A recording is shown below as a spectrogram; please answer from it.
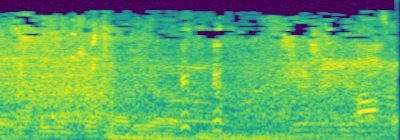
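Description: Basketball arena sound during live play: steady crowd noise with music from the arena speakers, the low rumble strongest in the first part.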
